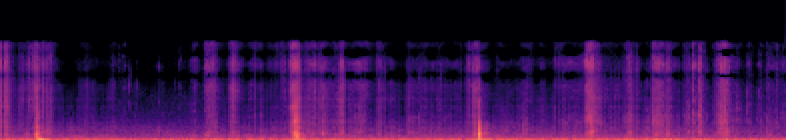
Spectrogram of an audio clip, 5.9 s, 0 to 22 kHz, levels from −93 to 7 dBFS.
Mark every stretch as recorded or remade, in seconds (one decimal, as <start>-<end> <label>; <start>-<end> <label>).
0.0-0.9 remade; 0.9-1.6 recorded; 1.6-5.1 remade; 5.1-5.9 recorded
